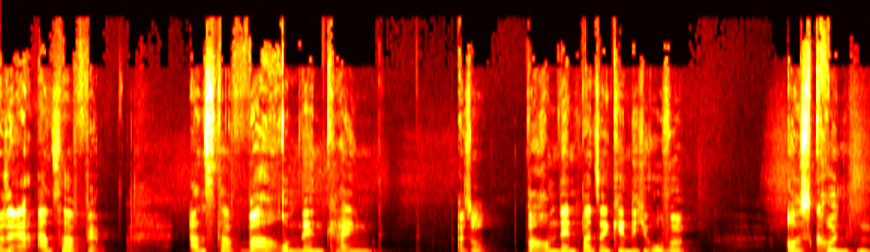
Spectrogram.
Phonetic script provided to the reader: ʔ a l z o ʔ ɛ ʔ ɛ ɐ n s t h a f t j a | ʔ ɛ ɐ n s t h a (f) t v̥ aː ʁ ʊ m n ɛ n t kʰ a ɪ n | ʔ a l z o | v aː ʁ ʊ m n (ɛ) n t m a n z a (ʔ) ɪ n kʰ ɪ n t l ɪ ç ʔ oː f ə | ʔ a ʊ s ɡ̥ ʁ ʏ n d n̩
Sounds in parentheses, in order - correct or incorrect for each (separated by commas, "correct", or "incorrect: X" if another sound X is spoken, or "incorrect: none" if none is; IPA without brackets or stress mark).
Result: correct, correct, incorrect: none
